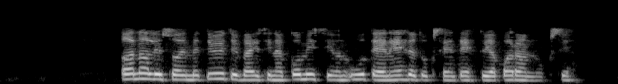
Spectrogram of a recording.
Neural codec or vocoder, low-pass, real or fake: none; 5.4 kHz; real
